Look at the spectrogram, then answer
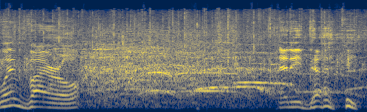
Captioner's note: laughter and applause; laughing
